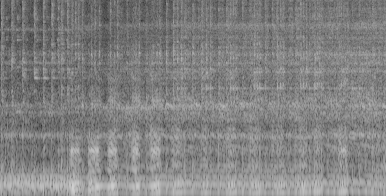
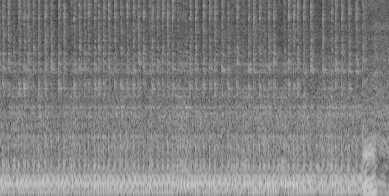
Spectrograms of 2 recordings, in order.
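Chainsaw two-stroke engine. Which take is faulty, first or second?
first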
